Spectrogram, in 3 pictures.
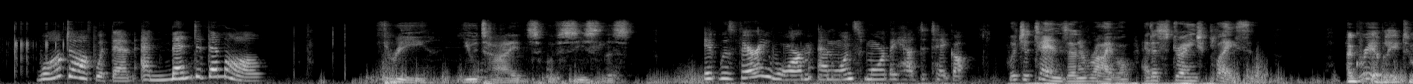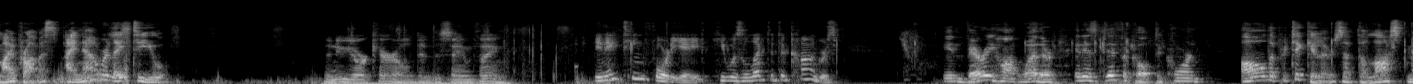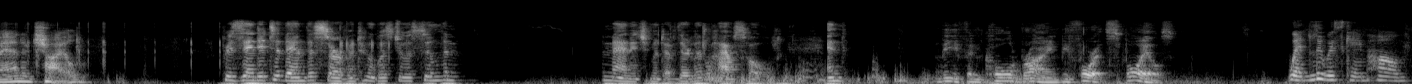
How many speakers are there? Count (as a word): eight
